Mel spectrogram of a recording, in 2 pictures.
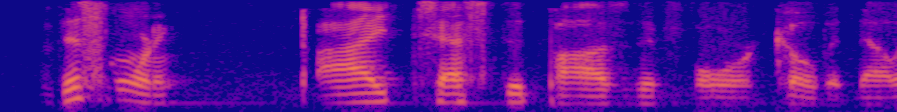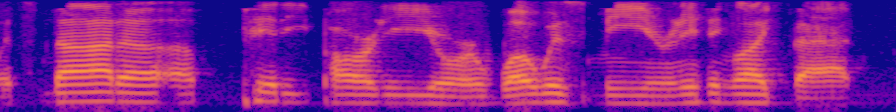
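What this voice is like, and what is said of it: Voice sounds like a cold. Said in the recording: “if you hear my voice, kind of tell I have a cold.”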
